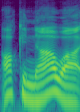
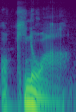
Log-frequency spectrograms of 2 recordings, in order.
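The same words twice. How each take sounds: First: It is said with an American pronunciation. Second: It is said with a Japanese pronunciation. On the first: "is often what I've heard is the is the American pronunciation" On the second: "a Japanese gentleman once who corrected me to be Okinawa"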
